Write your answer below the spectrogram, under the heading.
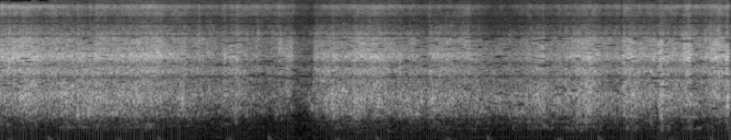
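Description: A large hooked fish thrashing at the water's surface, with continuous splashing and sloshing that dips briefly about two seconds in.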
